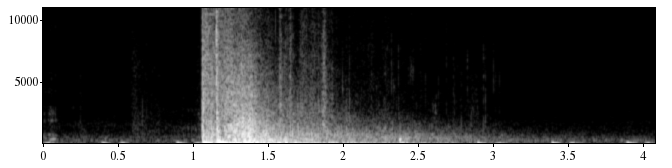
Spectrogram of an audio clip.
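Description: A loud crash rings out and slowly fades.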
